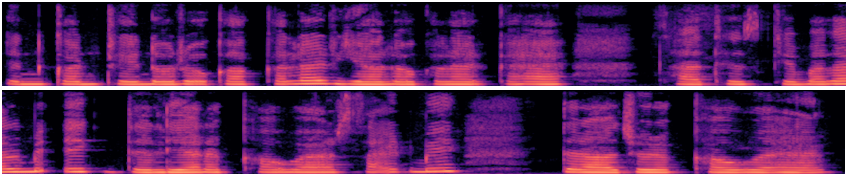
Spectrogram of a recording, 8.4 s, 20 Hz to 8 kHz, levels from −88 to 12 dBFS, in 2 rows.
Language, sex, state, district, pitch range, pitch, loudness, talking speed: Hindi, female, Jharkhand, Palamu, 235-250 Hz, 240 Hz, -16 LUFS, 180 wpm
